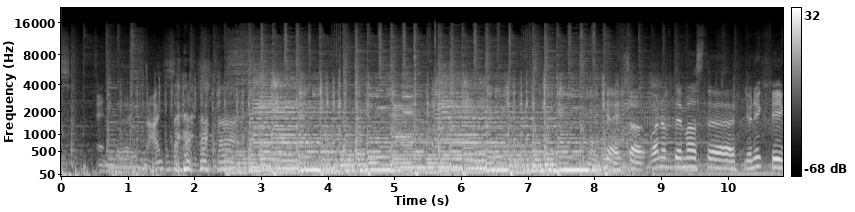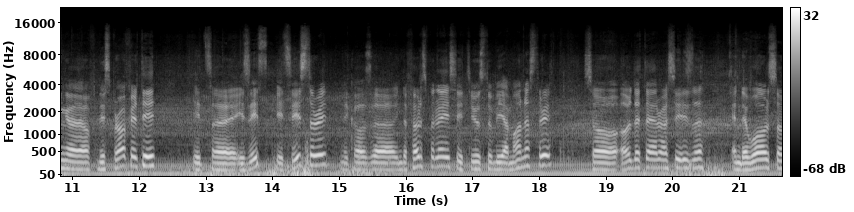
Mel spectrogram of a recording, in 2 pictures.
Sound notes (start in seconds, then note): 1.0 laughs; 3.5 energetic music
